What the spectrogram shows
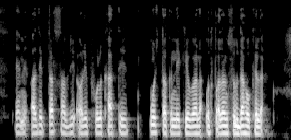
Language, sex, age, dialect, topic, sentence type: Bhojpuri, female, 18-24, Northern, agriculture, statement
